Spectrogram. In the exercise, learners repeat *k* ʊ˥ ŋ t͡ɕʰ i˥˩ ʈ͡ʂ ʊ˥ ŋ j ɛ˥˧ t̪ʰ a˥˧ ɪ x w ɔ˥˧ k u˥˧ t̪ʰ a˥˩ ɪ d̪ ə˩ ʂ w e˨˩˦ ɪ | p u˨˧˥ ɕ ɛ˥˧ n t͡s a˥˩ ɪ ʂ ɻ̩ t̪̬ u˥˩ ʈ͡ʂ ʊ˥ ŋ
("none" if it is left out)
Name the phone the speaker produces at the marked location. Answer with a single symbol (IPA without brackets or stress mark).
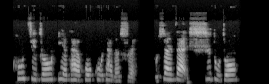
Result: kʰ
